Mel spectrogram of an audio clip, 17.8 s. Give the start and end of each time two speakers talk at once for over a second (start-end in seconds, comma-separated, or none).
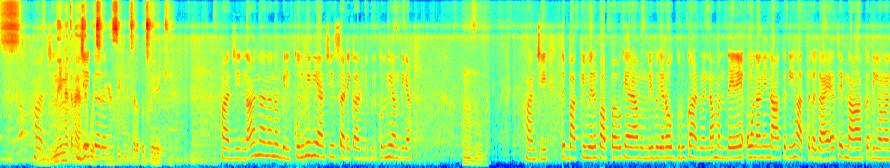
0.7-2.1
